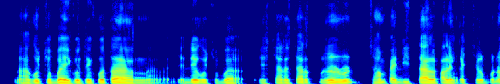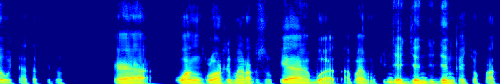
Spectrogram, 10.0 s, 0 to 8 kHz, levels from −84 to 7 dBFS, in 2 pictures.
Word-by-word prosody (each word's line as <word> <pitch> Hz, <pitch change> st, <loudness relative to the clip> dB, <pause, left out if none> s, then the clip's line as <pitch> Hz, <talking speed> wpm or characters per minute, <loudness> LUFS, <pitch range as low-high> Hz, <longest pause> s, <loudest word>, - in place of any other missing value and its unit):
Nah, -, -, -8 dB
aku 120 Hz, -, 0 dB
coba 95 Hz, -, +3 dB
ikut-ikutan, 95 Hz, +1 st, +2 dB
nah, 90 Hz, -, -8 dB, 0.2 s
jadi 100 Hz, +1 st, 0 dB
aku 100 Hz, -, -1 dB
coba 95 Hz, -1 st, 0 dB, 0.3 s
ya 100 Hz, -, -9 dB
catat-catat 95 Hz, +4 st, -3 dB
benar-benar 105 Hz, +5 st, +2 dB, 0.2 s
sampai 100 Hz, -2 st, -1 dB
detail 95 Hz, 0 st, +2 dB
paling 90 Hz, 0 st, +1 dB
kecil 95 Hz, -1 st, -6 dB
pun, 115 Hz, +2 st, -3 dB
aku 100 Hz, -, -3 dB
catat -, -, -14 dB
gitu, 85 Hz, +1 st, -19 dB, 0.5 s
kayak 85 Hz, -1 st, +3 dB, 0.2 s
uang 95 Hz, -1 st, +5 dB
keluar 95 Hz, 0 st, +4 dB
Rp.500 100 Hz, +1 st, +1 dB
buat -, -, +1 dB
apa, 95 Hz, -, -2 dB
mungkin 110 Hz, -, -16 dB
jajan-jajan 90 Hz, 0 st, +2 dB
kayak -, -, -8 dB
cokelat -, -, -8 dB
95 Hz, 175 wpm, -25 LUFS, 90-100 Hz, 0.5 s, uang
